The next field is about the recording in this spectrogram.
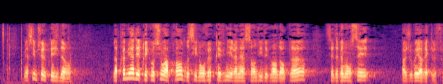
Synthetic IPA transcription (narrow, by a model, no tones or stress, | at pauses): mɛʁsiməsjøləpχezid̪ɑ̃ | lapχəmjɛʁd̪epχekosjɔ̃apχɑ̃d̪ʁəsilɔ̃vøpχevniːʁɛ̃nɛ̃sɑ̃d̪id̪əɡʁɑ̃d̪ɑ̃plœːʁ | sɛd̪əʁənɔ̃se | aʒueavɛkləfø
